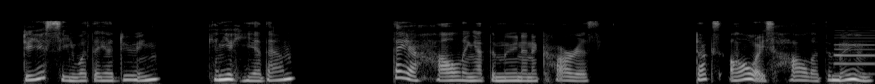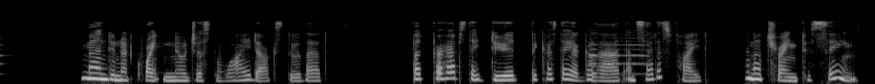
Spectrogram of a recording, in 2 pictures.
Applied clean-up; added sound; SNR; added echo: neural mask model RNNoise.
